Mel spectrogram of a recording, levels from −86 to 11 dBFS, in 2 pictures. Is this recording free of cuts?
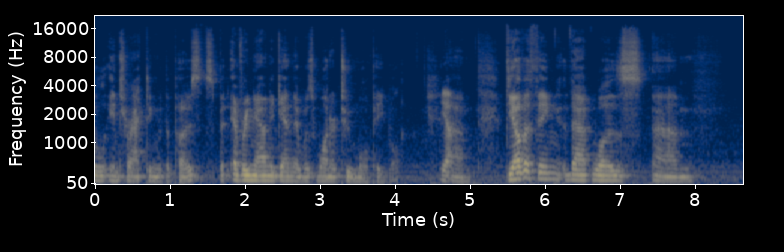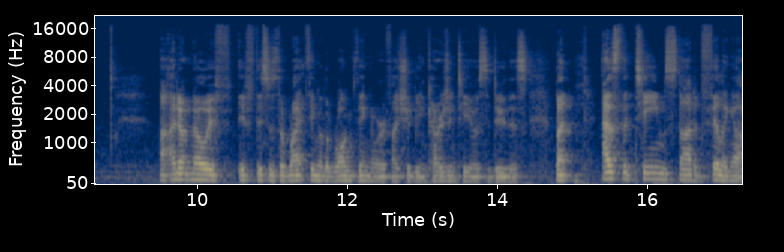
yes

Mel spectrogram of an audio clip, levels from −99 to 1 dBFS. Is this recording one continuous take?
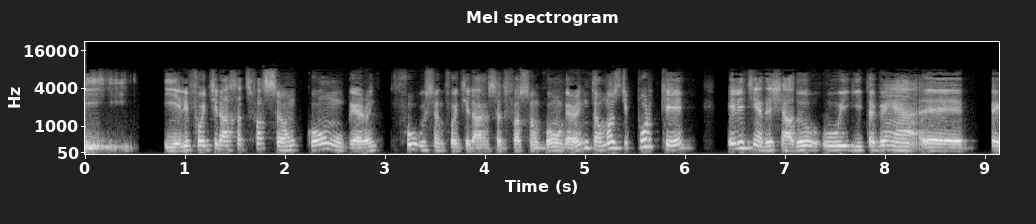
yes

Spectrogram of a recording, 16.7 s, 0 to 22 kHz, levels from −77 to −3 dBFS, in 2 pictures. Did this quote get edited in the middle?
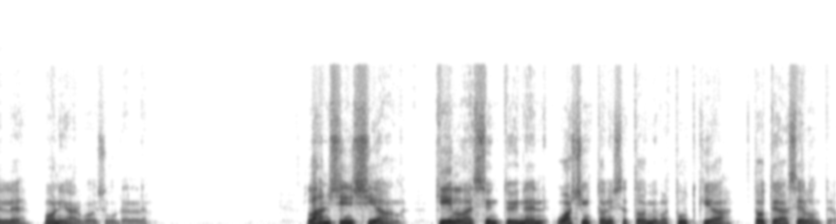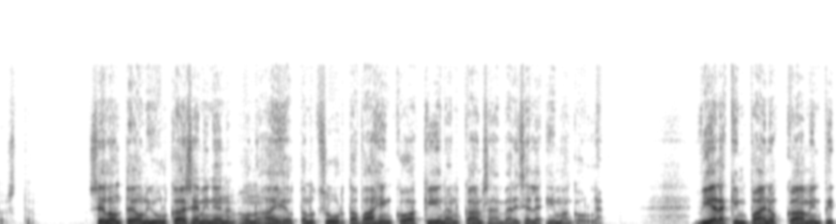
no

